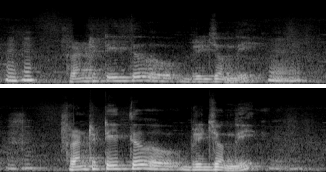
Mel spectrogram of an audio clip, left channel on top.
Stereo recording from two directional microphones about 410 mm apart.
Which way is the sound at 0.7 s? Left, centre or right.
Right.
